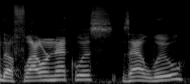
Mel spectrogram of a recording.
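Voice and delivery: ordinary delivery

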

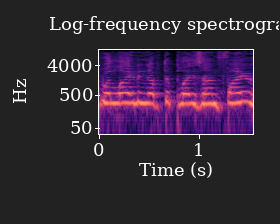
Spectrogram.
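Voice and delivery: high-pitched retold retort; arguing back. SS men answering the officer, high-pitched argumentative retort. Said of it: "they had a whole fight".

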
